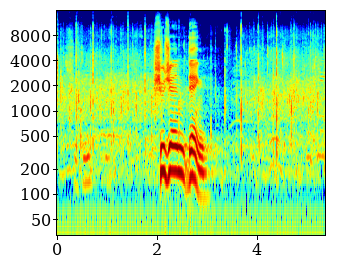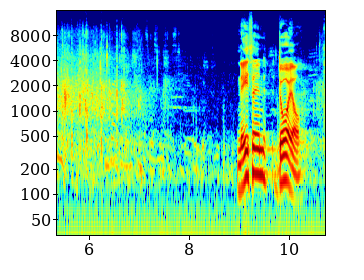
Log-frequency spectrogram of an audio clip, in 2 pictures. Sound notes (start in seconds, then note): 0.0 audience applauds; 10.5 audience applauds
